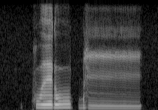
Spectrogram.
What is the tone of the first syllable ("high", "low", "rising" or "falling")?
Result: high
